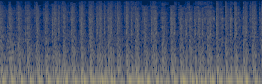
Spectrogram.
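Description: Video game gunfire rattles in rapid, sustained automatic bursts, loud and dense with no pauses, in a close, continuous stream.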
